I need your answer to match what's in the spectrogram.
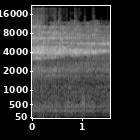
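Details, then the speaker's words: Lathe turning a 4x4x4 end-grain blank with a spindle roughing gouge: a steady, even cutting hiss with no tapping. The blank has been trued, so the cut runs smooth. "you can also hear it as you're cutting when it becomes smooth you"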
